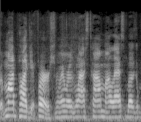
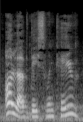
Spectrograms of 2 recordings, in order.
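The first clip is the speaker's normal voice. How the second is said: slow, hammed-up British accent; bad British accent; slower than usual. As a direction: attempt a British accent and miss. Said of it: "That was a bad British accent".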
